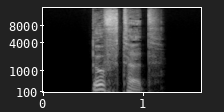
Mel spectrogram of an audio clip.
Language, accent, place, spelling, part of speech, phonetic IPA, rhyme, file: German, Germany, Berlin, duftet, verb, [ˈdʊftət], -ʊftət, De-duftet.ogg
- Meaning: inflection of duften: 1. second-person plural present 2. second-person plural subjunctive I 3. third-person singular present 4. plural imperative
